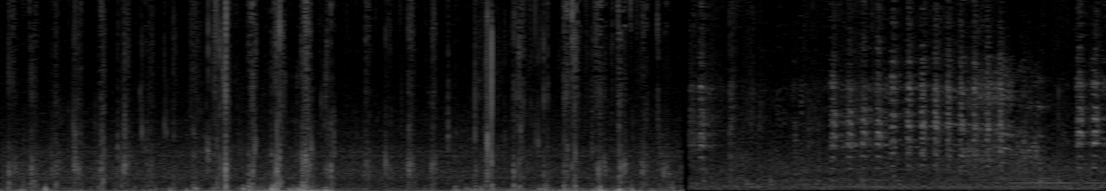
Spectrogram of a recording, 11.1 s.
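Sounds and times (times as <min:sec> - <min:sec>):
hare chewing grass: 0:00.0 - 0:08.2.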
